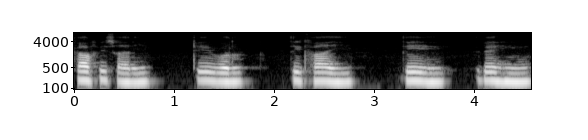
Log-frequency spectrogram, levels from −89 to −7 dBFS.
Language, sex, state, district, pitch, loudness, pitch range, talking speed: Hindi, male, Madhya Pradesh, Umaria, 170 Hz, -21 LUFS, 165-180 Hz, 80 wpm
